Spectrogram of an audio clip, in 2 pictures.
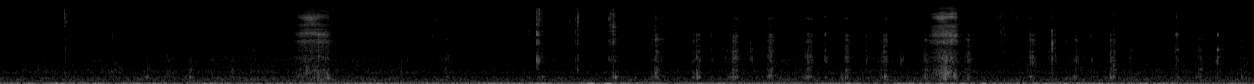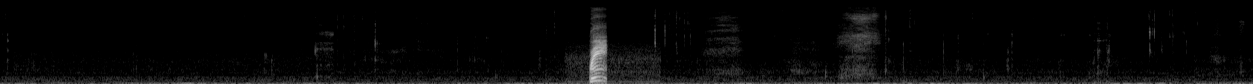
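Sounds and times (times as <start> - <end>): person chewing food: 0.6 - 2.9, 4.0 - 12.7, 21.4 - 25.0
loud bites: 18.2 - 19.2.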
